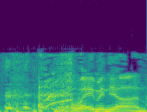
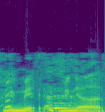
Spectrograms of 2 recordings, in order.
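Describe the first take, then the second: First: Drawn-out "mignon" as min-YON, pitched up; correct pronunciation. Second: Stuttering attempts at "mignon" as MIG-non; mispronounced mignon. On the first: Showing how you say that, slow min-YON for "mignon". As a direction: slowly sound out "mignon" with silent G. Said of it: "That's it". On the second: Mocking how he says that, stumbling MIG-non for "mignon". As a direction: trip over a hard G in "mignon". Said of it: "how do you say that?". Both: Shown as a demonstration.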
